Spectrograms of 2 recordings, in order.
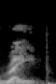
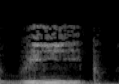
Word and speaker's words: reap: 那么这句话当然是有个固定用语， You will reap what you sow， You will reap， reap 就是收获，不要念成 rape， rape 是代表强奸 R-A-P-E 是 reap R-E-A-P， You will reap What you sow, sow 是 S-O-W, 你会收获了你所耕耘的东西， sow 就是耕种啊， S-O-W, 播种等等。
